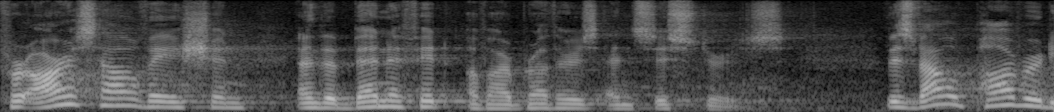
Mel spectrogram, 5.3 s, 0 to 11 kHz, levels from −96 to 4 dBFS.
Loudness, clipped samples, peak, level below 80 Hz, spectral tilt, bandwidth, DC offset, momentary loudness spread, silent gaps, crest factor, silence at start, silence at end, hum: -32 LUFS; under 0.1%; -12 dBFS; -70 dBFS; -4 dB/octave; 11 kHz; under 0.1%; 11 LU; none; 20 dB; 0 s; 0 s; none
